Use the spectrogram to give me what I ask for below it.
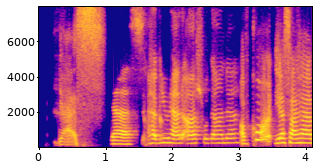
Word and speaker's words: ashwagandha: So ASH, ash, WAG, you wag, and AND, ha, HA, ha ha.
